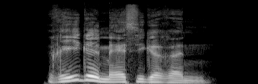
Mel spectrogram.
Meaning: inflection of regelmäßig: 1. strong genitive masculine/neuter singular comparative degree 2. weak/mixed genitive/dative all-gender singular comparative degree
- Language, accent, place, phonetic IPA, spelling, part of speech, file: German, Germany, Berlin, [ˈʁeːɡl̩ˌmɛːsɪɡəʁən], regelmäßigeren, adjective, De-regelmäßigeren.ogg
